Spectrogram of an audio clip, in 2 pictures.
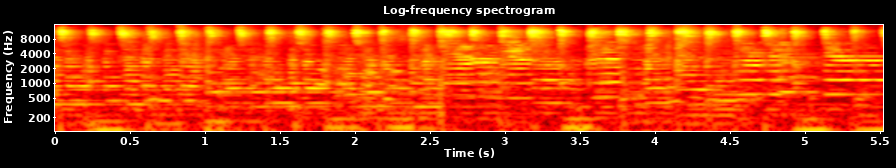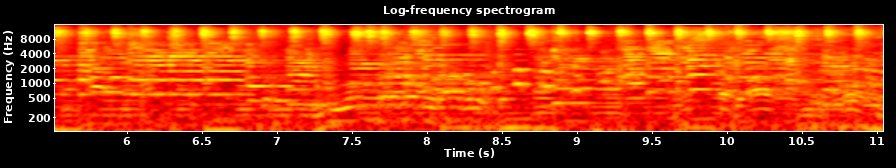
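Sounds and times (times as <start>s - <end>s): bright high percussion beat: 0.0s - 11.0s
plucked guitar lead: 0.0s - 11.0s
steady bass: 0.0s - 11.0s.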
